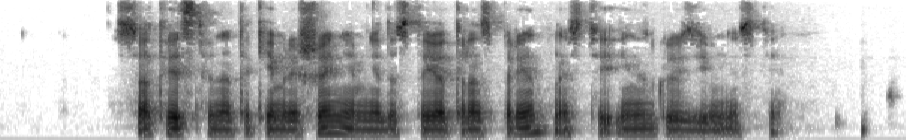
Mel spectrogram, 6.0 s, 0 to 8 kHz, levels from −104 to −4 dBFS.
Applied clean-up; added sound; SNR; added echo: none; none; none; none.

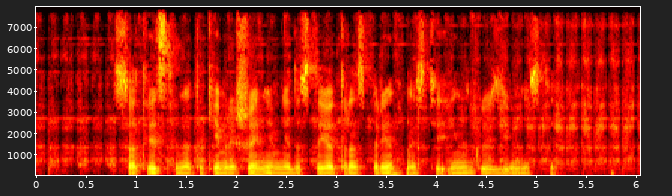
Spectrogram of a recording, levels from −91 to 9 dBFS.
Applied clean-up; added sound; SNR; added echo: none; Tools; 18 dB; none.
